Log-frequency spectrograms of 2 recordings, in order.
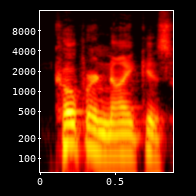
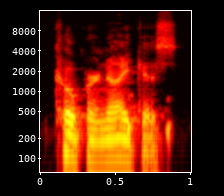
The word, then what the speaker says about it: Copernicus: that's funny do better coper Nikas would be ashamed of you these people they don't even know how to say the guy's name right Copernicus the coper nikan principal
